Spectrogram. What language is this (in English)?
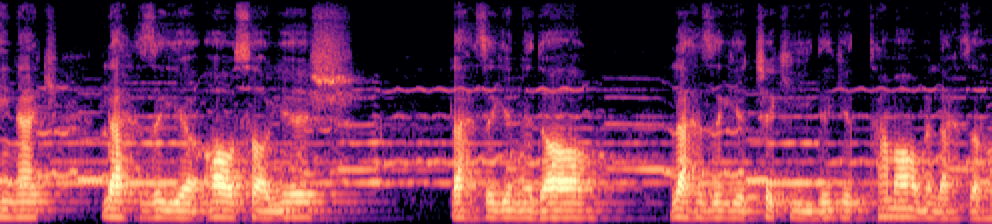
Persian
